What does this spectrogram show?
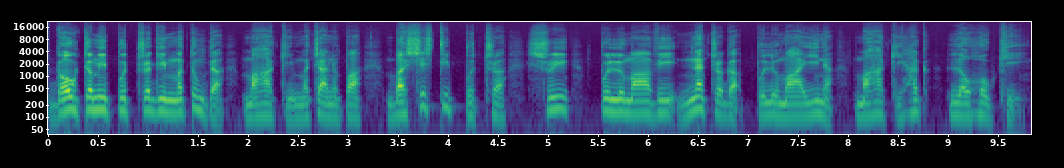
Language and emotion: Manipuri, neutral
